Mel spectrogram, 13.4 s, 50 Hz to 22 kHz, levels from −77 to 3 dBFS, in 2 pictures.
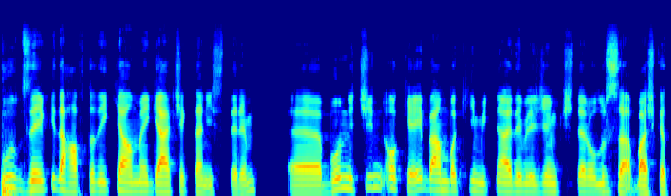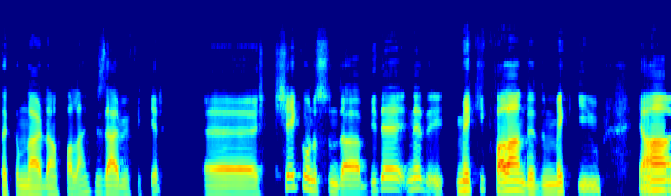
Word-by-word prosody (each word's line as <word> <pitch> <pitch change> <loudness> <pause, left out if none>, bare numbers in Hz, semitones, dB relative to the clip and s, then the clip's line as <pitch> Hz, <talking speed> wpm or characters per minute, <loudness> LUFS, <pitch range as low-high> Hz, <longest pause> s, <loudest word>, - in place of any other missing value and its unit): bu 185 -2 -2
zevki 155 +4 -1
de 165 - +6
haftada 140 +1 -3
2 145 +2 -1
almayı 135 -1 +1
gerçekten 125 -2 +2
isterim. 115 +4 -7 0.3
Iıı, 115 +1 0
bunun 180 +4 -2
için 195 +3 -7
okay 170 -3 -2
ben 150 -2 +2
bakayım 145 0 -5
ikna 135 +1 -1
edebileceğim 130 0 -3
kişiler 130 0 -5
olursa 125 0 -1
başka 110 +2 +2
takımlardan 105 -3 -1
falan, 105 +6 -6
güzel 115 -3 +1
bir 100 - -11
fikir. - - -13 0.4
Eee, 105 -1 +1 0.2
ş - - -11
şey 200 +1 +1
konusunda 120 - -1
bir 145 - -10
de 180 -1 +1
ne 175 +1 -3
dedik? - - -9
Mekik 150 +3 0
falan 155 -2 +9
dedin. 110 +1 -3
Mekiği 80 -11 -3 0.4
ya, 155 0 +10
ııı, 155 - +3
130 Hz, 170 wpm, -26 LUFS, 115-155 Hz, 0.4 s, ya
